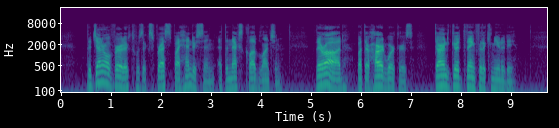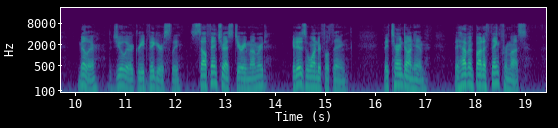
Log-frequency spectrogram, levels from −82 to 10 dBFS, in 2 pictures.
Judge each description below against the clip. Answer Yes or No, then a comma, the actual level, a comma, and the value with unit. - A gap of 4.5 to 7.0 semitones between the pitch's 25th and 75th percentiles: Yes, average, 4.9 semitones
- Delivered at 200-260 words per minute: No, average, 150 wpm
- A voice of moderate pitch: No, low, 110 Hz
